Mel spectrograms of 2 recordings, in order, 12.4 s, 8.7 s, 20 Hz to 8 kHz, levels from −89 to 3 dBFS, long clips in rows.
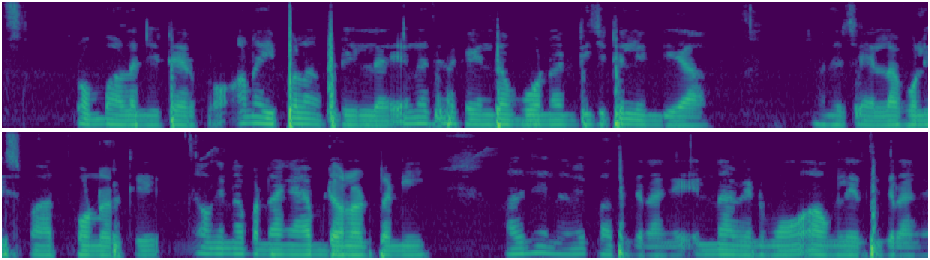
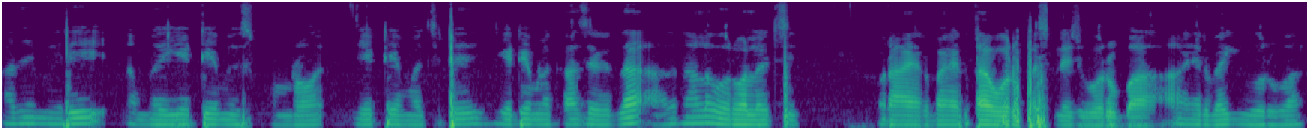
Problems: low volume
